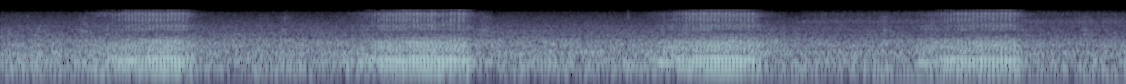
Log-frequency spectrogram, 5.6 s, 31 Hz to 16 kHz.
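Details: Sleeping Australian Shepherd puppy: regular low rumbling snores, about 45 breaths a minute, each with a soft fluttering sound on the breath.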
